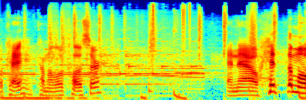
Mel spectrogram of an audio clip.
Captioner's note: dinging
